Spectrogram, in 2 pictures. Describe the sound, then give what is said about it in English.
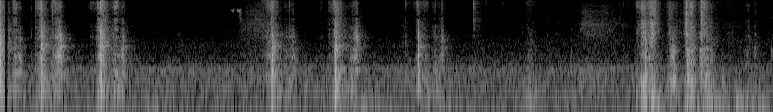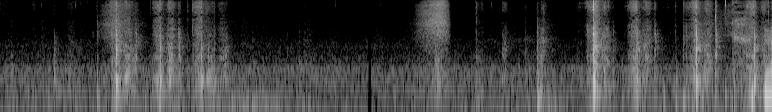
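A knife chops onion on a cutting board in irregular bursts of sharp taps, some quick clusters and some single strikes, with short pauses between and a low background hum. “sure if you can hear the sound of me chopping onion right now.”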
